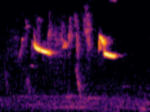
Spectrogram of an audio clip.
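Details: Male Amazilia Hummingbird gives two thin, very high squeaky notes about a second apart, each a quick slurred twitter, over faint background hiss.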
